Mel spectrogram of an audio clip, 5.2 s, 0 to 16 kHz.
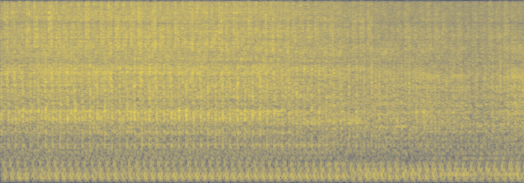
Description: KTM 690 ENDURO Rのエンジンから異音がしたので修理してもらった後の動画。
